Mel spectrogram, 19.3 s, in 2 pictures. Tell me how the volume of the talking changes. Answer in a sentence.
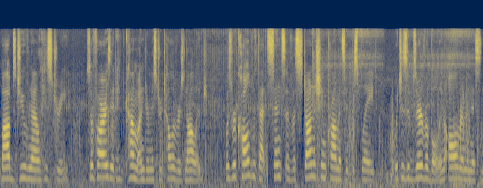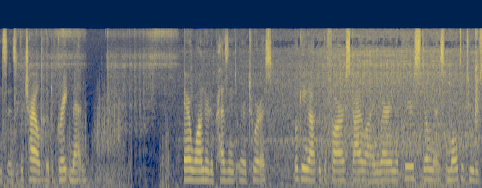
The volume of the talking stays about the same.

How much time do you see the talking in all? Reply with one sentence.
You can hear the talking for 17 seconds altogether.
